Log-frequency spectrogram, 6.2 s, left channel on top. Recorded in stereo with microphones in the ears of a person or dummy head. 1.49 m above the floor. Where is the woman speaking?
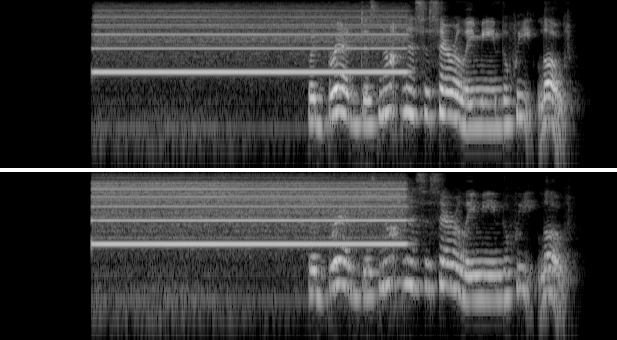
40° left (ahead or behind), 0.7 m.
